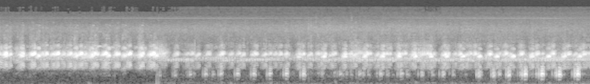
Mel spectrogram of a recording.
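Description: Faint, muffled calls of a western spadefoot toad, emitted underwater so only part is audible, pulse in a steady rapid rhythm against a continuous chorus of other frogs croaking.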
